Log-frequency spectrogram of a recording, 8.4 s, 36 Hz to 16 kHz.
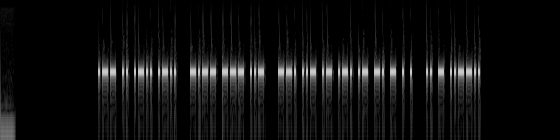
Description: Morse code, heard as a keyed tone, about 40 wpm, 700 Hz. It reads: WILL YOU GUARANTEE IT?
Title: Sentences from Top 1600 Words 40wpm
